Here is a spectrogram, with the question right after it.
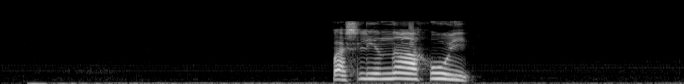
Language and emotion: Russian, angry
